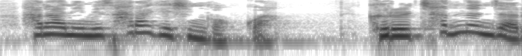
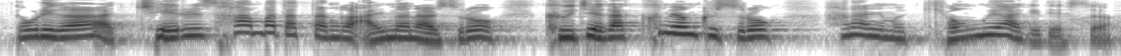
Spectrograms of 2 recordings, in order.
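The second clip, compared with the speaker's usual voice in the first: usual speaking voice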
